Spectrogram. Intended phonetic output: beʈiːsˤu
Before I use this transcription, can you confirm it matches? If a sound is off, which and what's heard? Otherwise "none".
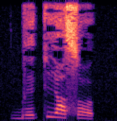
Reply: ʈ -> k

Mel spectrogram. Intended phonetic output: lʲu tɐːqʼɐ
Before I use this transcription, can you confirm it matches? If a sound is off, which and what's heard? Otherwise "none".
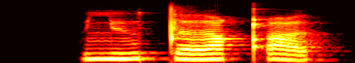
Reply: none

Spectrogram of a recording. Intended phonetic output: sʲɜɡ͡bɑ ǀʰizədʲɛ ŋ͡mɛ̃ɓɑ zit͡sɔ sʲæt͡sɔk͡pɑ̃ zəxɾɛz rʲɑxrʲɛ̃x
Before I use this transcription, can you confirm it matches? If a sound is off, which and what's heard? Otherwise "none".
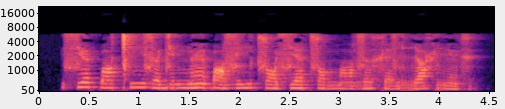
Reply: k͡p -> ŋ͡m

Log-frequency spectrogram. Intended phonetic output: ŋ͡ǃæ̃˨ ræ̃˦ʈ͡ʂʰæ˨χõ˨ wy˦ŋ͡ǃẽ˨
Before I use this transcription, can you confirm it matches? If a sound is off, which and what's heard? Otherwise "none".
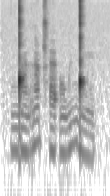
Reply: χ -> ʔ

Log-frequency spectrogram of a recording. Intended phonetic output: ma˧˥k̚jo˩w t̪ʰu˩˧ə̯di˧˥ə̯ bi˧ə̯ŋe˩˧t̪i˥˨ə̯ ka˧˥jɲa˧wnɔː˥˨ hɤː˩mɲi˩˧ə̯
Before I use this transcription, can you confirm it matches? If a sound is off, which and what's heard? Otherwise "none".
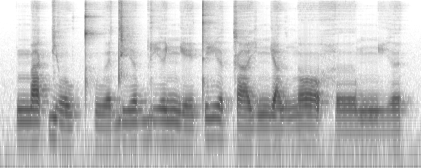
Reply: ŋ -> ɲ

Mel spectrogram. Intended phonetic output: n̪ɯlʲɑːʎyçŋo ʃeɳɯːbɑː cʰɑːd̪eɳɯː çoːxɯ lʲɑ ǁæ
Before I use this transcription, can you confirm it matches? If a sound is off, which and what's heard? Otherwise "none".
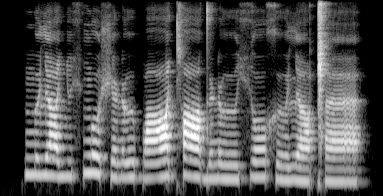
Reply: none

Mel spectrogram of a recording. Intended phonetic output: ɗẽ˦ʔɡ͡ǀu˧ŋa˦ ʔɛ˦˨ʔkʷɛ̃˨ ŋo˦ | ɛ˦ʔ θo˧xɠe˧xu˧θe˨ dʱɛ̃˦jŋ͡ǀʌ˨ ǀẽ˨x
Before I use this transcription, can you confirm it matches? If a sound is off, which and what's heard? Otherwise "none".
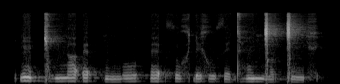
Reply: ɠ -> ɗ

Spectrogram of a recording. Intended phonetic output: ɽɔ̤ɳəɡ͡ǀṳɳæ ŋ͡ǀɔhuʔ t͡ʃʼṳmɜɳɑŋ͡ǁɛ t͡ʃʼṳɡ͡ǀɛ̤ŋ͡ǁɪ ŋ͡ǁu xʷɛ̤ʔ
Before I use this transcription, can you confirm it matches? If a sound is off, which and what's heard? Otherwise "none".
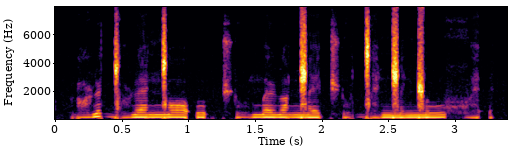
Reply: h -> ʔ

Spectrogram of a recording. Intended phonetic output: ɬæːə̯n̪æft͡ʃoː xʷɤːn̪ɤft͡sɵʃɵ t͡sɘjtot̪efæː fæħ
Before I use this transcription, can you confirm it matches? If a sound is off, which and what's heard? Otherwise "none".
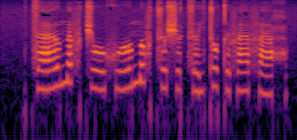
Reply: ɬ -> t͡s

